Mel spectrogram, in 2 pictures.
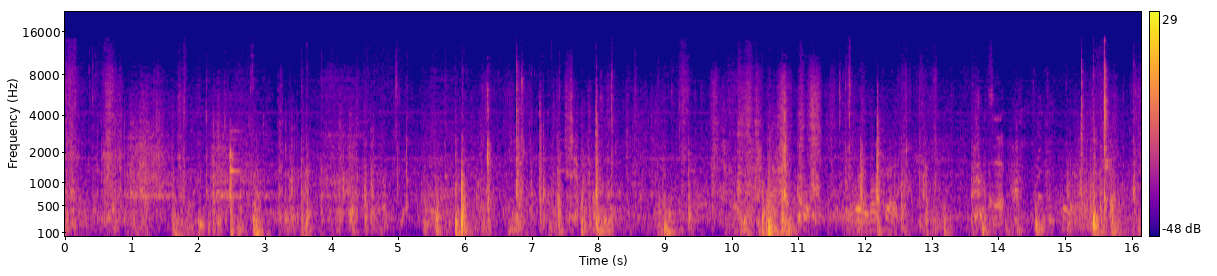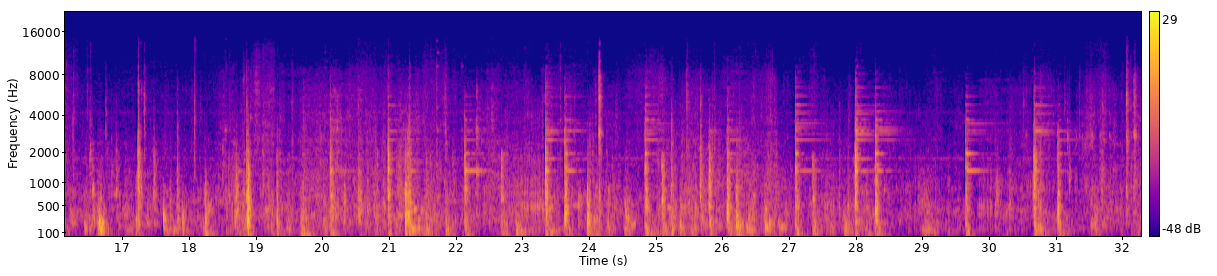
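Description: Indistinct voices, with frequent irregular knocks and clatter of scuba gear, tanks and fittings, being handled on a dive boat's deck.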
